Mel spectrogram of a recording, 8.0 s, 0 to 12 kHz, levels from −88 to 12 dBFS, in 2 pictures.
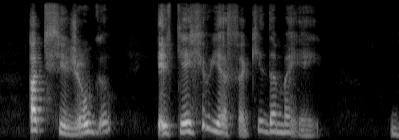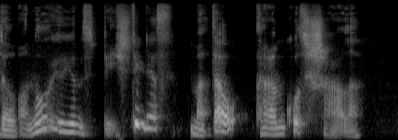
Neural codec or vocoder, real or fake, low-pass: codec, 24 kHz, 0.9 kbps, WavTokenizer, small release; fake; 10.8 kHz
